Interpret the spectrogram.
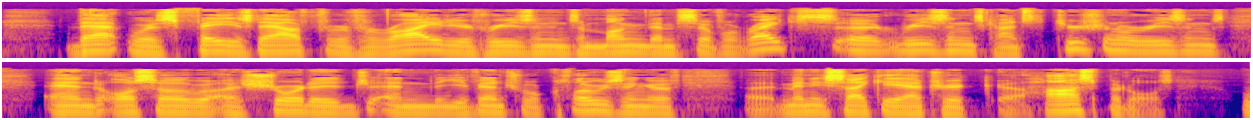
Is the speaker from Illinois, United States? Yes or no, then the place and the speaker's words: no; New York City, New York, United States; now in Los Angeles, United States; when I was growing up in New York City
